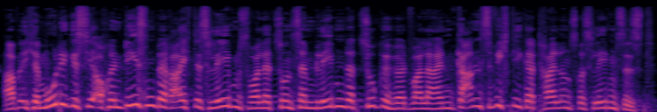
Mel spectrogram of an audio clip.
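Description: Earnest higher-voiced male preacher. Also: fast talker. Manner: earnest, questioning, addresses congregation directly; drops low and quiet on key words, rises when urging. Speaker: pastor. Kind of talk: sermon.

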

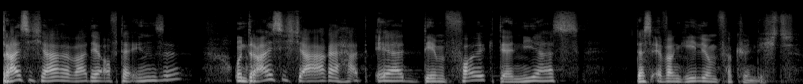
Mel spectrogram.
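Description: A man preaching a sermon, telling a story in an emphatic, lively way and speaking directly to his listeners. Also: fairly high pitch, measured pace.

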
